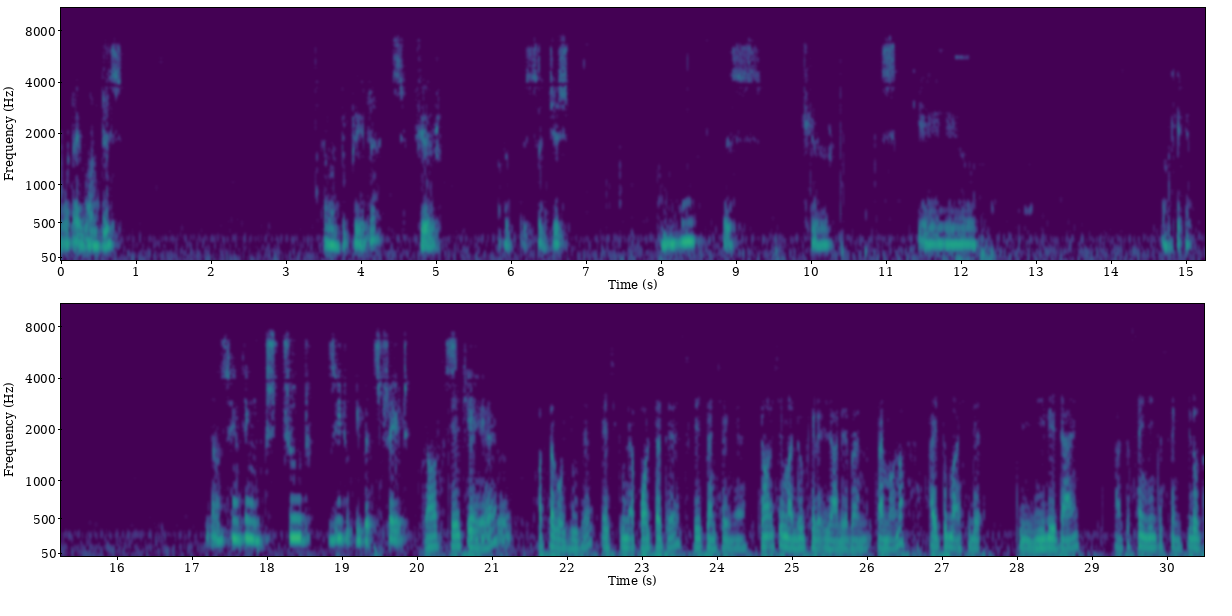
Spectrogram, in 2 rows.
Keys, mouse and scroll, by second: 0.8 click, 1.6 click, 5.3-5.8 scroll down 1, 5.8-6.6 scroll up 1, 6.6 click, 8.6 click, 10.6 g, 29.8 s.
